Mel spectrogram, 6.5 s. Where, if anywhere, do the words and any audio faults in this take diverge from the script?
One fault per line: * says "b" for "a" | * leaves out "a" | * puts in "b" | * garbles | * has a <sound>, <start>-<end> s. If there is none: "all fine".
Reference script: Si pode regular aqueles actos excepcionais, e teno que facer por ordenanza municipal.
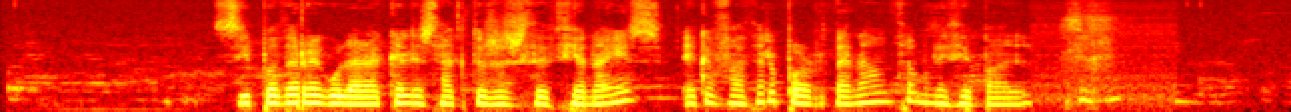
* leaves out "teno"
* has a laugh, 5.3-5.7 s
